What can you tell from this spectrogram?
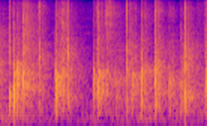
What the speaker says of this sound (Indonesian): Tepuk tangan buat Honda.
